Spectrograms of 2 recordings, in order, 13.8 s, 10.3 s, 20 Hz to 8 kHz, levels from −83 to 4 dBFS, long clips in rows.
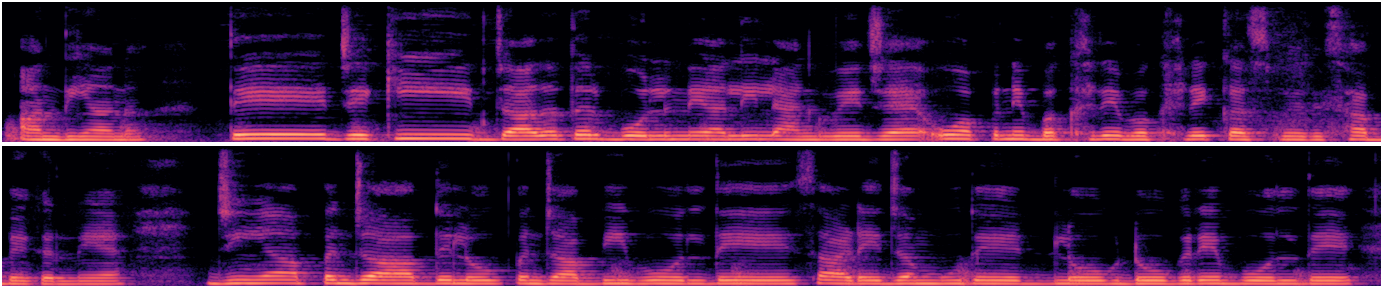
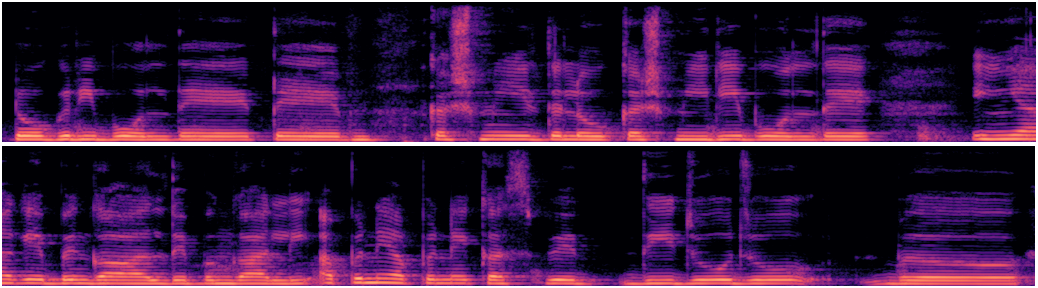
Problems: none marked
